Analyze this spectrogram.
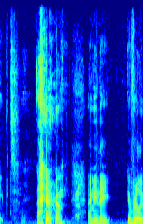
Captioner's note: laughs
